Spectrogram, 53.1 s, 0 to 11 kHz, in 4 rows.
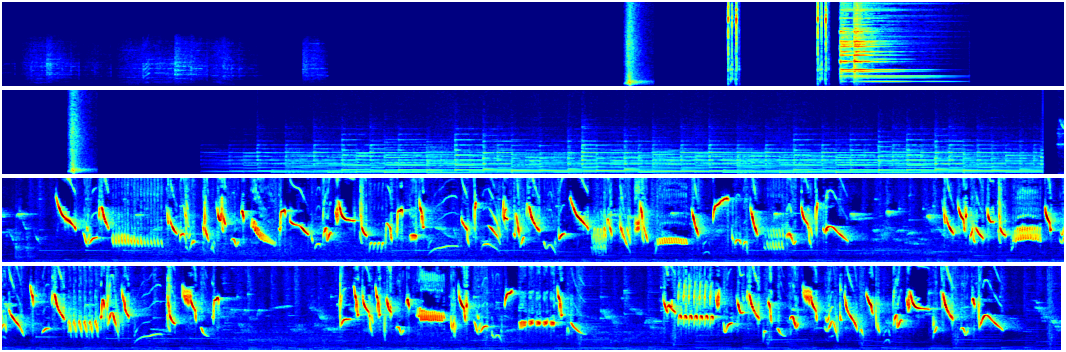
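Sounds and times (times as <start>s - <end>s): canary singing fast trills: 26.5s - 53.0s.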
